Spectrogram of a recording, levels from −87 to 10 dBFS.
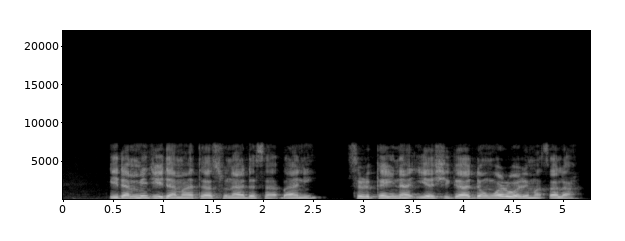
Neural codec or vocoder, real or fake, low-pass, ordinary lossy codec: codec, 16 kHz, 8 kbps, FreqCodec, larger model; fake; 7.2 kHz; none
